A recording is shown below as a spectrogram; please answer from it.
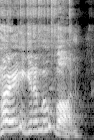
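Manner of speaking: very high, petulant, whiny voice. Retelling a line from a character in a show: imitating a petulant whine. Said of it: "he says it in this kind of petulant way".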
